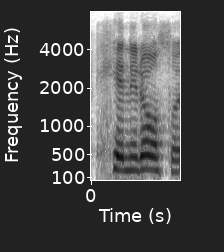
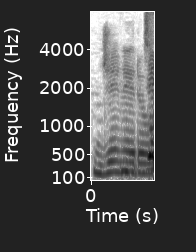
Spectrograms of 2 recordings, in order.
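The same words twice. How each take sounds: First: The first sound is not a 'g' sound. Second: The first sound is a 'g' as in 'gem'. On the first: This is the Spanish word. "Generoso es igual" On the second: This is the Italian word. "solo que se pronuncia con la G"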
